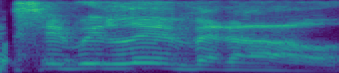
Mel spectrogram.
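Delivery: put-on slight Scottish accent creeping in. Voicing a character in the game scene: a little Scottish accent. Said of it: "that's a little Scottish, sorry".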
